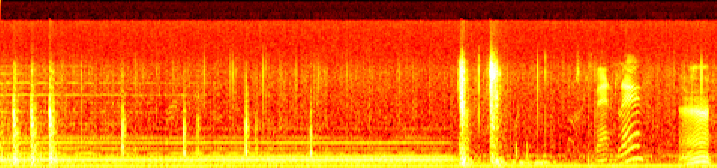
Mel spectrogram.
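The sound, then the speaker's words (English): Several sharp knocks on a door at night, a quick cluster and then single raps spaced about a second apart, over a steady electrical hum, followed by louder thuds and a voice starting to speak. “Two nights later, I was alone, and there was a knock on the door.”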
